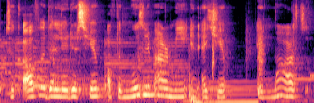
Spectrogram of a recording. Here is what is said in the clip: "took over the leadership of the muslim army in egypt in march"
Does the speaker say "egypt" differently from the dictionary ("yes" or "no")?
no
